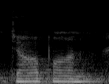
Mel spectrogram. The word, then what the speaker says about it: Japan: not be pronounced as Japan. In Germany it will be pronounced as Japan, right? Ja means it gives the pronunciation of ya, right?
